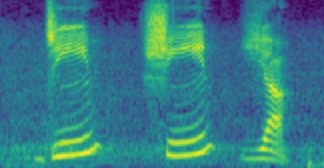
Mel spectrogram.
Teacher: مخرج نمبر 6 ہے جیم، شین، یا۔ وسط زبان جب بالمقابل اوپر کے تالو سے لگے تو اس سے جیم، شین، یا ادا ہوتے ہیں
